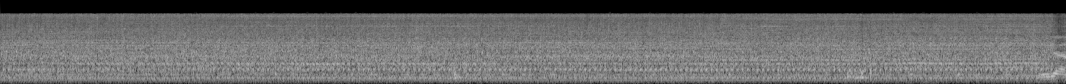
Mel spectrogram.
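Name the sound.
2002 Mini Cooper engine running at idle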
